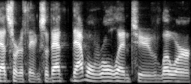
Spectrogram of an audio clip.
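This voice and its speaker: A man with a Midwestern American accent, medium pitch and a fairly slow pace. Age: 60s. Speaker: financial commentator. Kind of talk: casual interview chat.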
